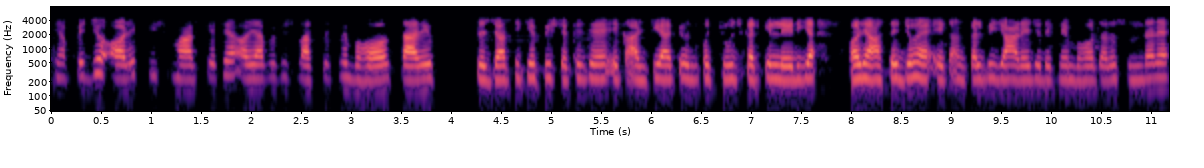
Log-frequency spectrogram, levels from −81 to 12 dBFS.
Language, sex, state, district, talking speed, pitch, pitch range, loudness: Hindi, female, Bihar, Purnia, 270 wpm, 230 Hz, 220-240 Hz, -23 LUFS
